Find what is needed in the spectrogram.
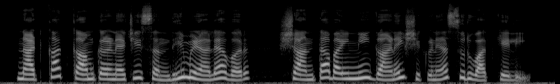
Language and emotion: Marathi, neutral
